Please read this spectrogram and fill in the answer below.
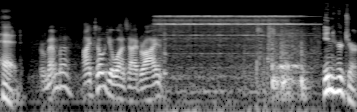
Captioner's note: phone rings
